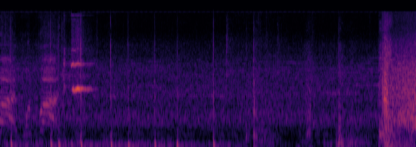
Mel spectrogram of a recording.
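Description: A basketball bounces repeatedly on a wooden court.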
